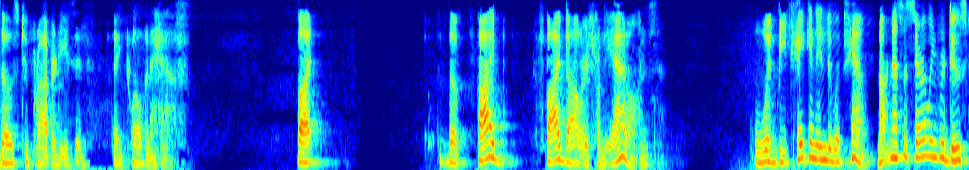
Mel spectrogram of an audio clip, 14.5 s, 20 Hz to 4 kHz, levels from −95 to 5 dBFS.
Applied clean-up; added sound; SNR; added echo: neural mask model Resemble Enhance denoiser.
